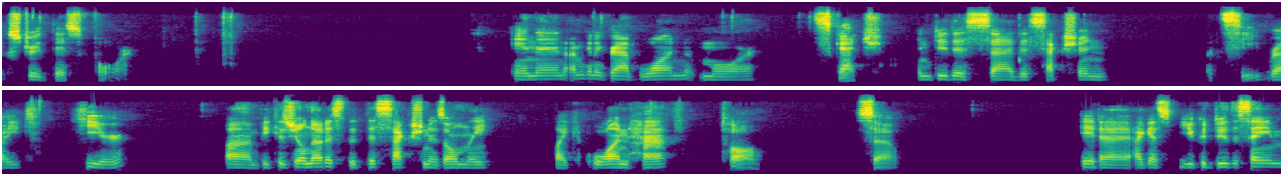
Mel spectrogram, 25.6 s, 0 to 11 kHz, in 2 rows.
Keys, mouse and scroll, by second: 0.4-2.2 right drag, 2.2 Return, 5.9-9.6 drag, 10.8-12.3 middle drag, 13.1-16.3 drag, 17.2 shift+F2, 19.2-23.0 drag, 23.3 shift+F2, 23.9 F2.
